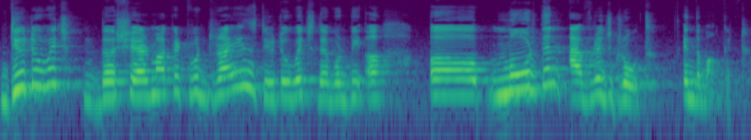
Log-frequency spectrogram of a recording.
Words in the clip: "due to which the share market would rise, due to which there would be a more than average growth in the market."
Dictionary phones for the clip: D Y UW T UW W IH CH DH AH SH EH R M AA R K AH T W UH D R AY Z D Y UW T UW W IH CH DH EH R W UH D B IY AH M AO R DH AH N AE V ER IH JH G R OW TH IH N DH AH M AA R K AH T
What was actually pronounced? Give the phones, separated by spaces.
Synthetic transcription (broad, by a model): D Y UW T UW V IH CH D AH SH EH R M AA R K AH T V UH D R AY Z D Y UW T UW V IH CH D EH R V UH D B IY AH M AO R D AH N AE V ER IH JH G R OW T IH N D AH M AA R K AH T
